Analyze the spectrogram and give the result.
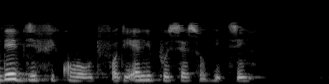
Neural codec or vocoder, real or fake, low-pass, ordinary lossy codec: none; real; 7.2 kHz; MP3, 32 kbps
